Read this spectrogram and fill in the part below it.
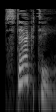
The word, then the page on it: stacte: British English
